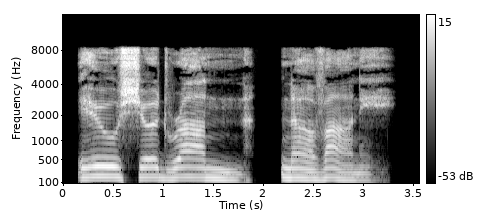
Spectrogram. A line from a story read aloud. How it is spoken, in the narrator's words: Raboniel said to a calm rhythm, her voice echoing in the room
